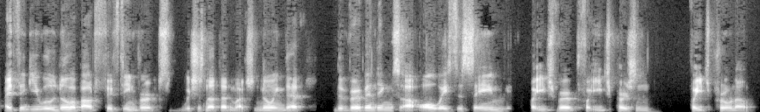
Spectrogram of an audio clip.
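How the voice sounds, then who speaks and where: A man's voice: mid-range voice, normal speed, vocal fry, dark tone. A man teaching a live beginner language class, patient and encouraging as he explains pronunciation step by step. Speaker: Danish teacher.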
